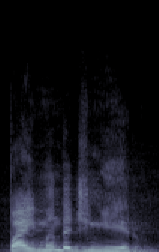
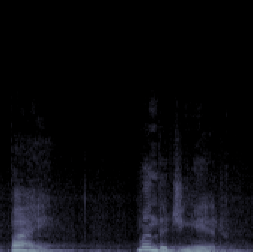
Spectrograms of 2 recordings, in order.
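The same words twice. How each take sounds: First: It sounds like a rude, demanding order. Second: It sounds like a soft, humble plea.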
